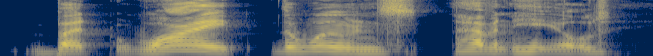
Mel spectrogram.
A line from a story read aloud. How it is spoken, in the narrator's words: he sobbed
